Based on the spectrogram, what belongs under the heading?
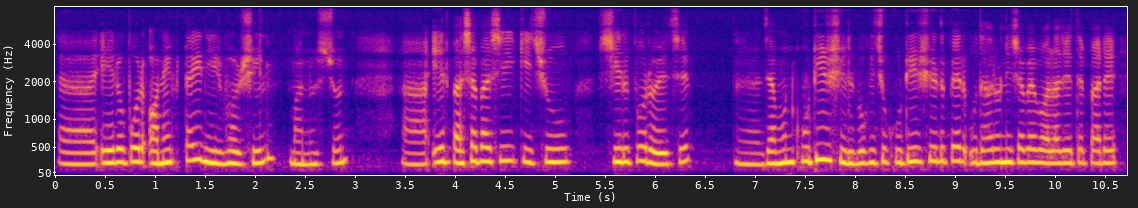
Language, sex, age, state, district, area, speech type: Bengali, female, 30-45, West Bengal, Purulia, urban, spontaneous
